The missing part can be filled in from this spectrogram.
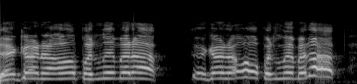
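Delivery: very high, shrill, quivering, frantic scream. Recounting a man coming on air before the market opened, imitating someone screaming. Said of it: "He kept screaming that".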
